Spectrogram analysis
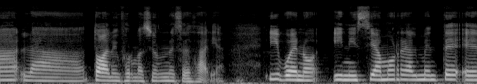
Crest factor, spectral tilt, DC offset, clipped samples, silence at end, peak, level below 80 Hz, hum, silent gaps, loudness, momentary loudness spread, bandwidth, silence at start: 18 dB; -5.5 dB/octave; under 0.1%; under 0.1%; 0 s; -6 dBFS; -46 dBFS; none; none; -23 LUFS; 9 LU; 16 kHz; 0 s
